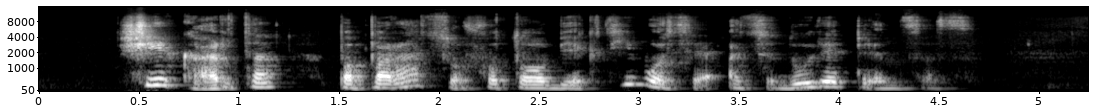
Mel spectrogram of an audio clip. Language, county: Lithuanian, Tauragė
